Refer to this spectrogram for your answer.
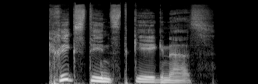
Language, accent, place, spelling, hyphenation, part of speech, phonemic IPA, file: German, Germany, Berlin, Kriegsdienstgegners, Kriegs‧dienst‧geg‧ners, noun, /ˈkʁiːksdiːnstˌɡeːɡnɐs/, De-Kriegsdienstgegners.ogg
- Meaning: genitive singular of Kriegsdienstgegner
